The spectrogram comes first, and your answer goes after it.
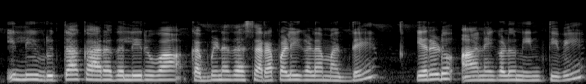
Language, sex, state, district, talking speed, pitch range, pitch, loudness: Kannada, female, Karnataka, Chamarajanagar, 90 wpm, 200-220 Hz, 210 Hz, -17 LUFS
